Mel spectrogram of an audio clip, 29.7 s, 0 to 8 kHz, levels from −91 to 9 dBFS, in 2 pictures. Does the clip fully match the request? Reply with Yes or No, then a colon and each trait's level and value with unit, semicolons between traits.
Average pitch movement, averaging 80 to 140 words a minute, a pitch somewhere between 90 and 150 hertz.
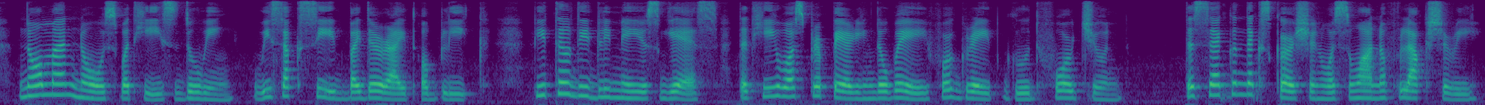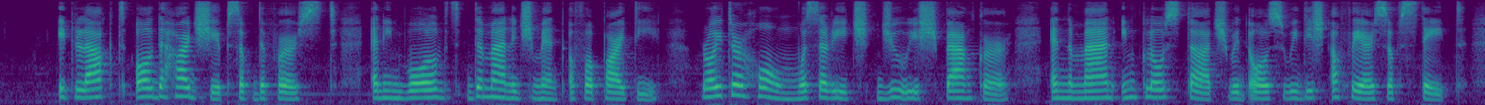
No: average, 3.4 semitones; slow, 135 wpm; high, 195 Hz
